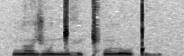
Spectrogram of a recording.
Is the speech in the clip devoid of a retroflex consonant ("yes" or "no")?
yes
